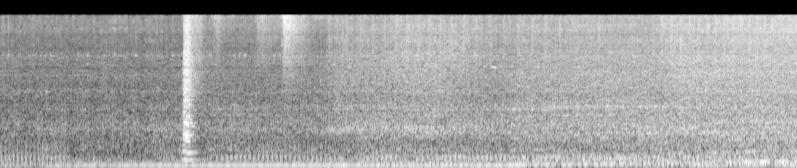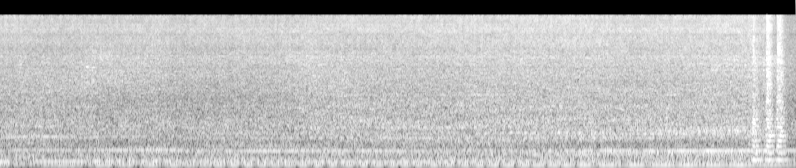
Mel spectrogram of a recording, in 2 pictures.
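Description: Truck tyres squelch through thick mud.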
